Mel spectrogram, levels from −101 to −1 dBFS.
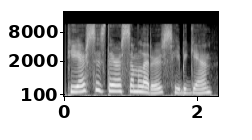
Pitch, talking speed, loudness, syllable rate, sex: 235 Hz, 205 wpm, -14 LUFS, 6.0 syllables/s, female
